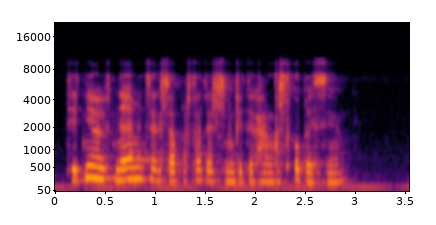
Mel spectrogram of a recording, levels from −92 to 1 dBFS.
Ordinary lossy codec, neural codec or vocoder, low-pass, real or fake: Opus, 16 kbps; none; 7.2 kHz; real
